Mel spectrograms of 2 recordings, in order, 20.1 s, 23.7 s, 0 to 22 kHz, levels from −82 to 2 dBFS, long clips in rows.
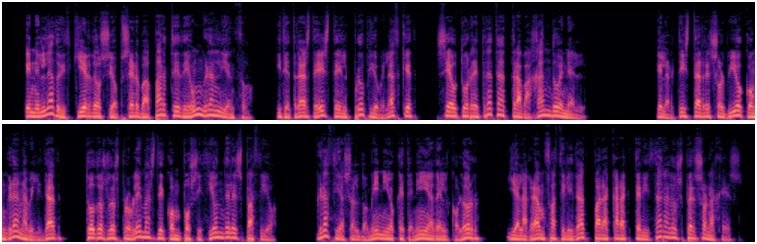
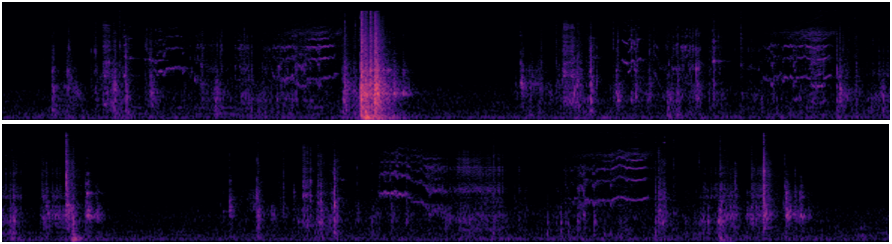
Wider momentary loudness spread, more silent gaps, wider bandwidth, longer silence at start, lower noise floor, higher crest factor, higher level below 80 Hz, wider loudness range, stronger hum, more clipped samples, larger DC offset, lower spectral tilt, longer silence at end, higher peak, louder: second, 7 LU vs 17 LU; first, 3.40-3.62 s, 5.61-5.78 s, 7.87-8.70 s, 10.96-11.13 s, 13.73-14.21 s, 16.53-16.74 s vs none; second, 14.5 kHz vs 16.5 kHz; first, 0.3 s vs 0.05 s; first, under -90 dBFS vs -68 dBFS; second, 20 dB vs 34 dB; first, -42 dBFS vs -60 dBFS; second, 3 LU vs 17 LU; neither; neither; neither; first, -6 dB/octave vs -3.5 dB/octave; first, 0.25 s vs 0 s; first, -4 dBFS vs -12 dBFS; first, -23 LUFS vs -43 LUFS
